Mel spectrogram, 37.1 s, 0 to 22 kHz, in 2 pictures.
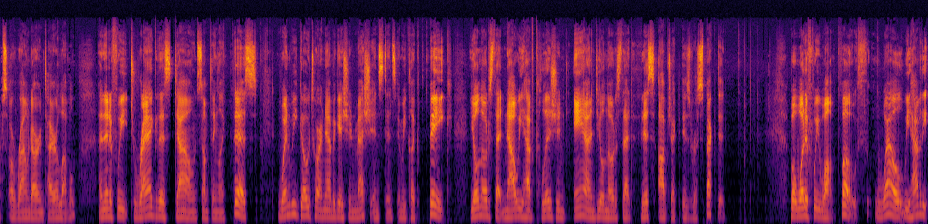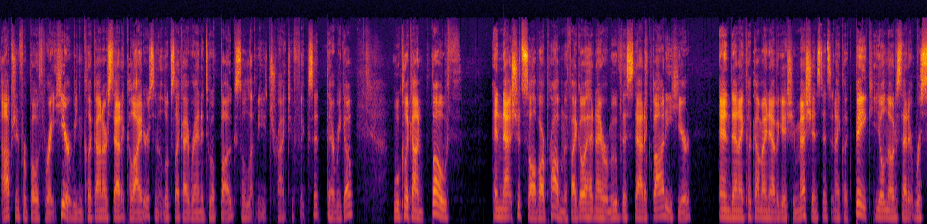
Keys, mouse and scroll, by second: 0.0-0.4 typing, 1.1 right click, 4.4 click, 4.7 typing, 5.2 right click, 6.3 click, 7.7 w, 7.8 right click, 8.5 click, 9.2-12.9 typing, 12.4 right click, 14.8-17.2 typing, 17.5 right click, 19.3 click, 20.1 click, 20.8 click, 21.8-25.6 drag, 27.2-28.2 drag, 30.9 click, 30.9 Delete, 31.4 Return, 33.4 click, 35.2 click, 36.2-36.8 e, 36.9 right click.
